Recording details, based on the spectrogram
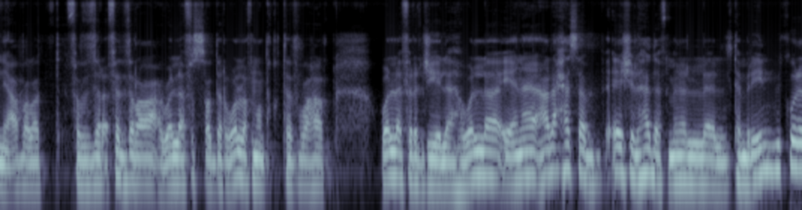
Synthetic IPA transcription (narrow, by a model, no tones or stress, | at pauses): lːḭʕɑ̰d̪ˤɑlɑt̪ffiðːɪɾˤɑːʕwalːafisˤːɑd̪ɾwalːafimɪnt̪ˤɑ̥qɑ̥ðːɑhɑɾwalːafirɪd͡ʒiːlawalːajaʕniʕalaħasabʔeːʃɪlɦad̪afmɪnɪlt̪ːamɾiːnbjakuːn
